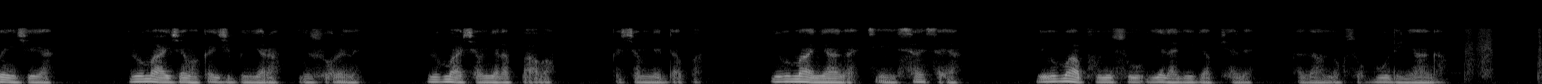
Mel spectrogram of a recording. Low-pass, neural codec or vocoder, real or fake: 5.4 kHz; none; real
